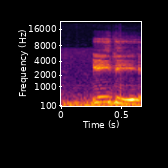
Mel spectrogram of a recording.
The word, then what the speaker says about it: EDI: is a jar why are you named Edie Edie is the phonetic pronunciation of EDI that is an acronym for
